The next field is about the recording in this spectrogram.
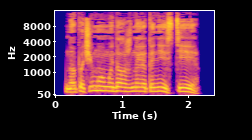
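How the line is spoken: Grumbling. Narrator (Russian): проворчал кто-то

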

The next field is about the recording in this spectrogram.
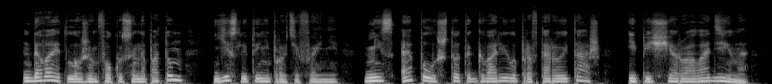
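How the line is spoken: Gentle reminder. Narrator (Russian): напомнила она мягко

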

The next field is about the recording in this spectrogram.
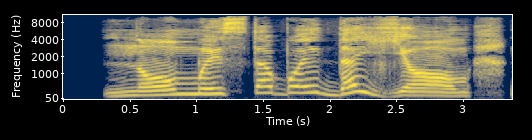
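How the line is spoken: Loud neighing laugh. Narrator (Russian): громко заржал он

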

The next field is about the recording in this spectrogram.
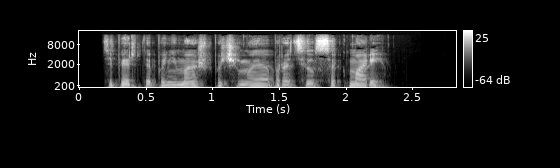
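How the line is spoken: Quiet inquiry. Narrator (Russian): Тихо поинтересовался Мор

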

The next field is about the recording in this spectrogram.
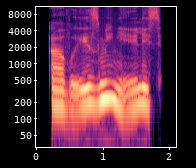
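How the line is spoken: Gentle, affectionate. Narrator (Russian): ласково произнес шляпник

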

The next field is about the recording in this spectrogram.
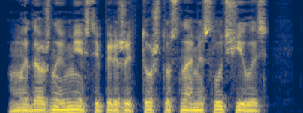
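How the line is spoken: Quiet female. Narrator (Russian): тихо сказала Аня

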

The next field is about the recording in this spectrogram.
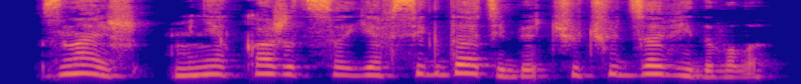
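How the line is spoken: Very quiet confession. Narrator (Russian): тихо-тихо признаюсь

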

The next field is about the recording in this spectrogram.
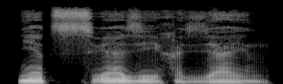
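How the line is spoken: Hiss. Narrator (Russian): прошипел Ерк

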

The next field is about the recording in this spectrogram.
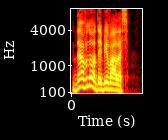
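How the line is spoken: Woman shouting from crowd. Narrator (Russian): выкрикнула из толпы женщина

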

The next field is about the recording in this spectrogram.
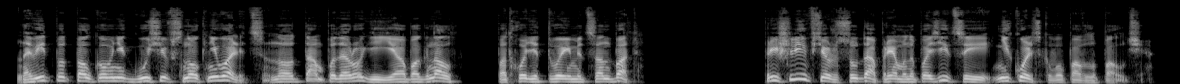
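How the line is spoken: Laughing, mock sternness dropped. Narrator (Russian): Серпилин рассмеялся и, сбросив напускную строгость, сказал Артемьеву

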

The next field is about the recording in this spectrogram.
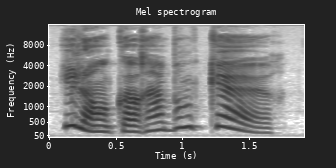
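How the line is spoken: Said cheerfully. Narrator (French): dit gaiement

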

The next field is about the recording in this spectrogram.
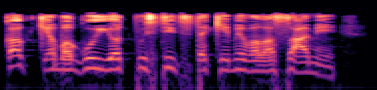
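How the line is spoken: Shouting. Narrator (Russian): снова крикнул

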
